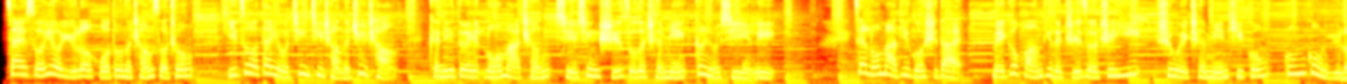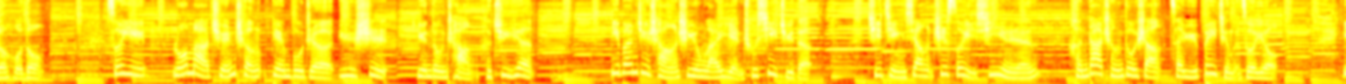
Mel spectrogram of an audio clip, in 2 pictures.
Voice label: 女,懒人听书

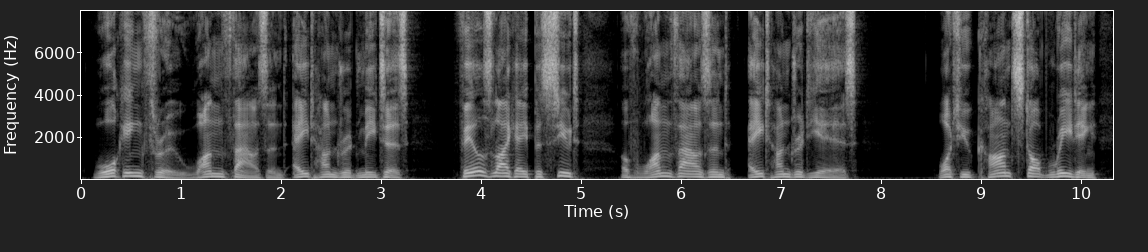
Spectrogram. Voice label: EN配音 试音; 英国广播公司电台、电视台和英式英语配音

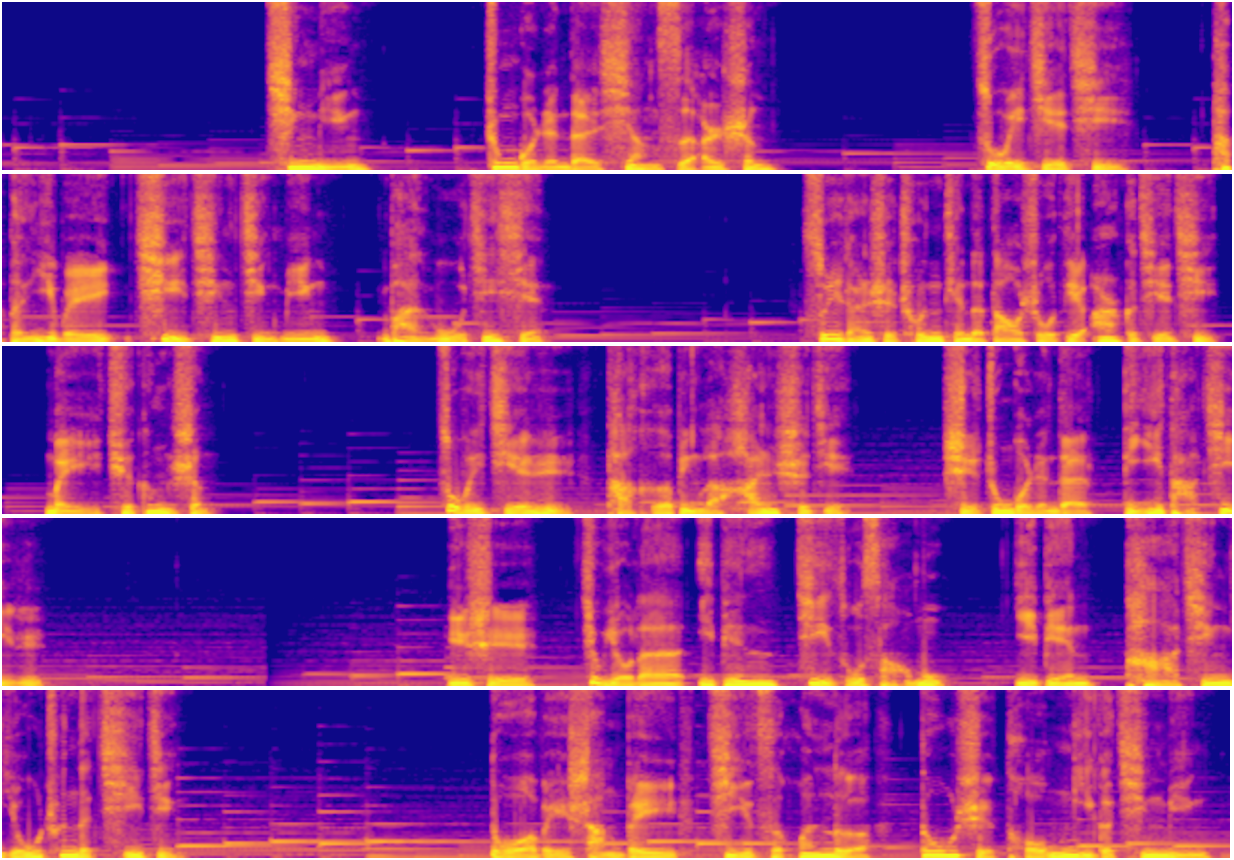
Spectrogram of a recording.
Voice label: 男 宣传片 传统文化

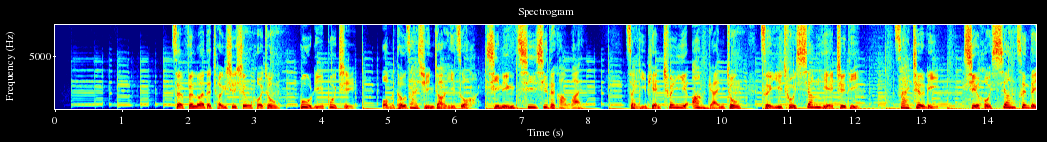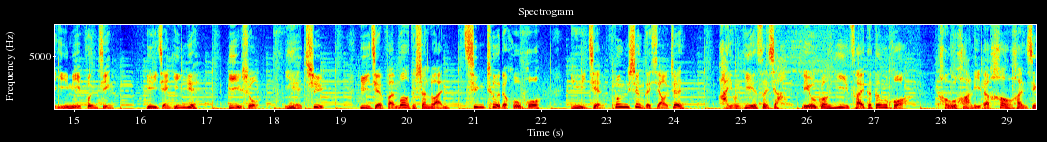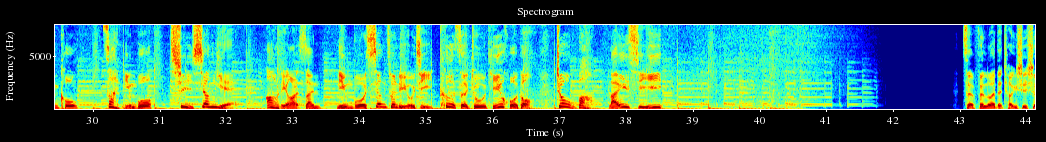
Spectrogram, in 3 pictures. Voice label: 男 宣传 乡村旅游季 活力青春

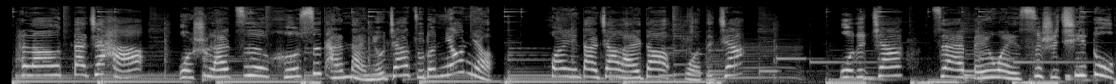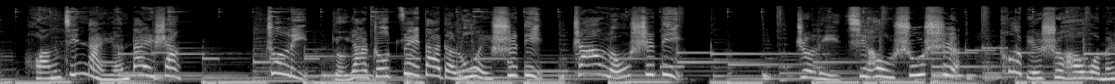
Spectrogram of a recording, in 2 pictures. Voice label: 女 童声模仿 奶粉; 飞鹤奶粉

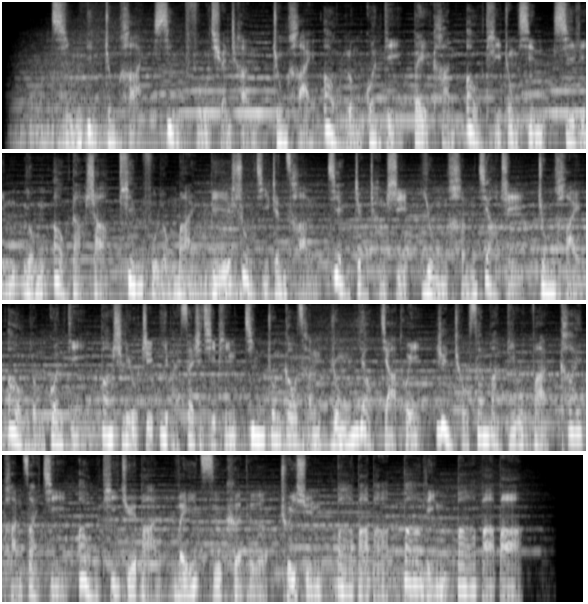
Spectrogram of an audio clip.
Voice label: 男 广告, 大气浑厚; 中海傲龙观邸定

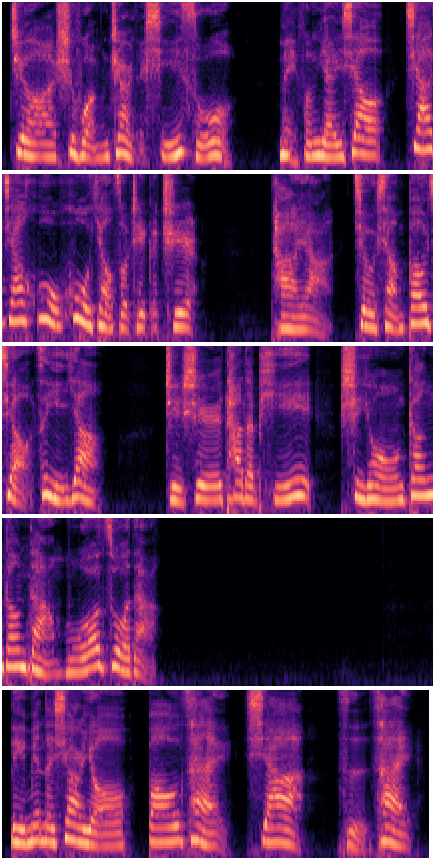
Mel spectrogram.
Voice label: 女, 模仿, 角色, 男女老人; 老人案例

